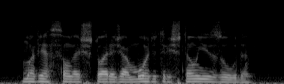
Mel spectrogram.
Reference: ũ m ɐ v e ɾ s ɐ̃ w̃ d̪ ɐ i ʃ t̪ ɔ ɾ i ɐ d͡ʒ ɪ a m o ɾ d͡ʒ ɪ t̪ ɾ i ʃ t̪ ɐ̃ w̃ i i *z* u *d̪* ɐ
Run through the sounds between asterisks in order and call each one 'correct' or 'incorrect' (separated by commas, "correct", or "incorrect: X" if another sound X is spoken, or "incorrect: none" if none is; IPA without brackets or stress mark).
correct, correct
